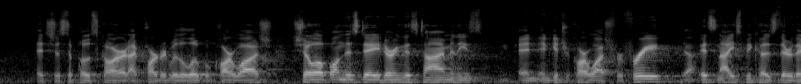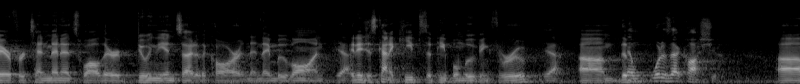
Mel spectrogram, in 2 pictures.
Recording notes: we’re sharing an excerpt from a recent Glover U live event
